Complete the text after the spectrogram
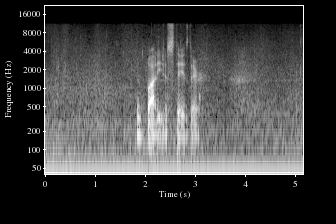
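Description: Footsteps slosh through shallow water.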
